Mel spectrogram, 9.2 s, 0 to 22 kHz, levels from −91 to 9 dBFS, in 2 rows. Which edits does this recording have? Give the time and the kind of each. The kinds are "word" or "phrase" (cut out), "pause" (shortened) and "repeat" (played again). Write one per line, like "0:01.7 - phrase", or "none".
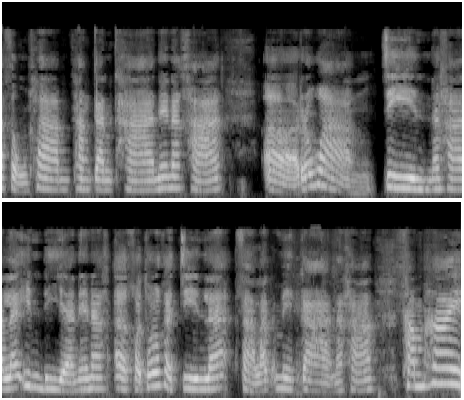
0:03.7 - pause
